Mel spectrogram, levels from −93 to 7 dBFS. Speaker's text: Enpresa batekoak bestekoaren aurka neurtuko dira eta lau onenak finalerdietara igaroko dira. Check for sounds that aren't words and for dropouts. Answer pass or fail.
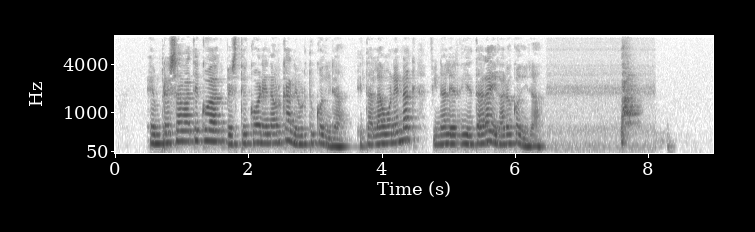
fail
